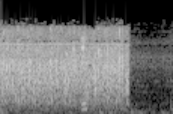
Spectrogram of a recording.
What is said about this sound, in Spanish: Un aplauso, por favor, de toda la audiencia.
